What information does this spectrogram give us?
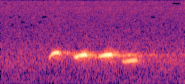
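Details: An Indian cuckoo calling at night near Naka-Karuizawa, Nagano, Japan, where the species is a rare visitor, gives its four-note whistled phrase: three clear, even notes and a lower fourth, delivered quickly over about a second against a quiet background.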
